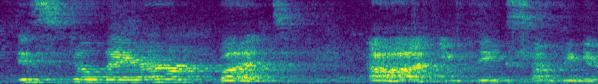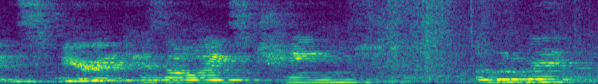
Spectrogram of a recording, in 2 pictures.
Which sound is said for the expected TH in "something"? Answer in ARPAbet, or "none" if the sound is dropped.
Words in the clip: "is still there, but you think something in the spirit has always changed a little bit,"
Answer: TH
